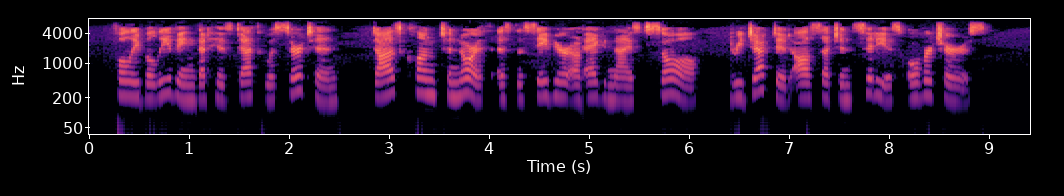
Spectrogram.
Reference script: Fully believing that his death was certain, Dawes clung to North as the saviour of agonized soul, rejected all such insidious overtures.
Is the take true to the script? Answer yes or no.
yes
